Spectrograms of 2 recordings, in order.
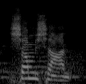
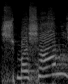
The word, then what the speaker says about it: स्मशान: सब गलत बोलते हैं अधिकतर लोग गलत बोलते हैं शमशान अत्यंत गलत उच्चारण छात्र भी वैसा ही कहते हैं स्मशान शब्द होता है तो मूल तो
